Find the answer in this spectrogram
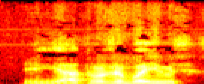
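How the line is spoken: Plain. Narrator (Russian): сказала Сьюзан

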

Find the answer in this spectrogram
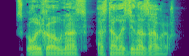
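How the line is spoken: Gloomy question. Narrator (Russian): мрачно спросил профессор

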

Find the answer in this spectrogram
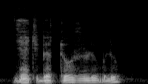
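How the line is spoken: Quiet, secretive. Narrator (Russian): ответила она тихонько, чтобы не услышала Джулия

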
